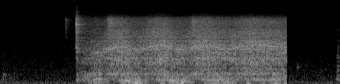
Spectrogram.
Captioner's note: blender whirring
